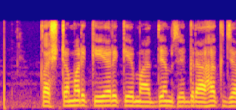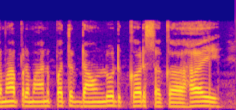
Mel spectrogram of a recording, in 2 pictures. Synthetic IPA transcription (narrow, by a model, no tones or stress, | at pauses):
kɐʃʈəməɾkeːjəɾkemaːd̪ʱjəmseɡɾaːɦəkd͡ʒɐmapɾəmaːnpət̪ɾəɖaːʊnloːɖkəɾsəkaɦɛe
